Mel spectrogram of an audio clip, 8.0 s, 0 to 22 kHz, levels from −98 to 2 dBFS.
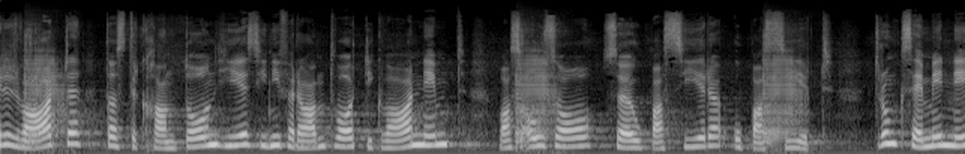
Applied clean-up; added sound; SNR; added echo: none; Fart; 11 dB; none.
